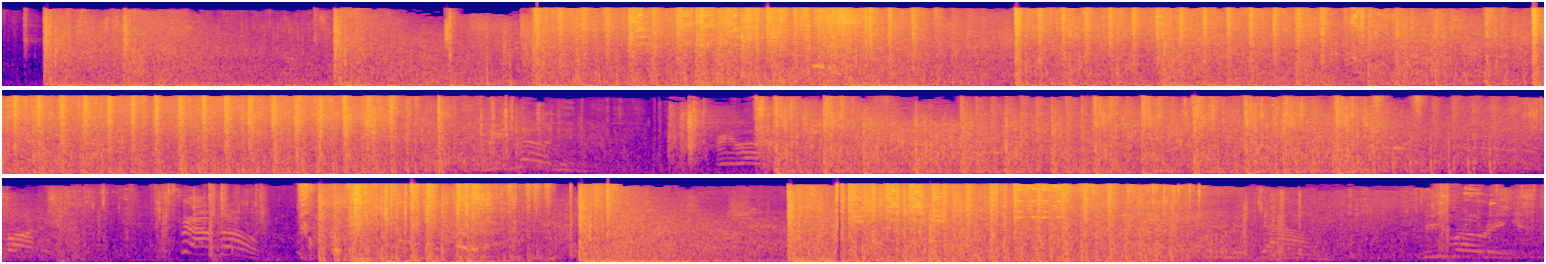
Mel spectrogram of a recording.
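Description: Gunfire in the video game Apex Legends: loud, near, sustained automatic bursts and booming shots that pause in short gaps and then resume, dense and continuous over most of the stretch.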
